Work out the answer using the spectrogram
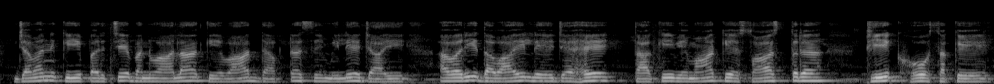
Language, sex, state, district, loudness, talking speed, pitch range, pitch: Bhojpuri, male, Bihar, Gopalganj, -28 LUFS, 140 wpm, 140-165 Hz, 150 Hz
